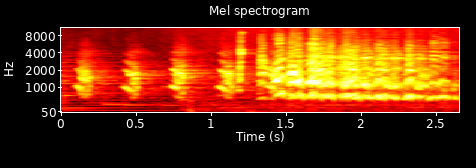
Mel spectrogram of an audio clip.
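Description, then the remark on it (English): A male wild turkey, a hefty bird about 4 feet from tail tip to beak, gobbles loudly, a few short clucks building into a rapid, rattling gobble that rolls on for over a second. “Take a close look at a male wild turkey, if you dare.”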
